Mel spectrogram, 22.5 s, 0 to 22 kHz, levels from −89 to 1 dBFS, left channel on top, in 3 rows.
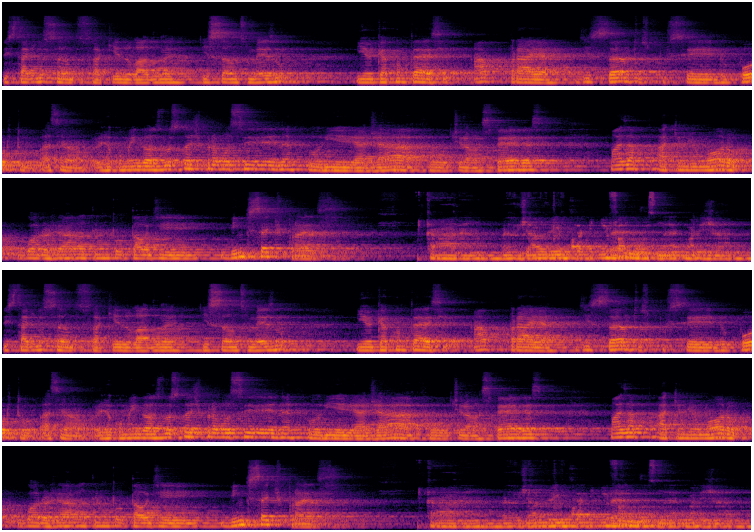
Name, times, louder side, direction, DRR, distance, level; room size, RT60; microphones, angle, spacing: voice 1, 0.0-3.2 3.5-18.3 20.4-21.3, equal, 5° right, 1 dB, 0.7 m, -27 dB
voice 2, 19.2-22.3, left 1 dB, 35° left, 3 dB, 1.3 m, -27 dB
23.0 x 8.0 x 4.0 m, 2.8 s
head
